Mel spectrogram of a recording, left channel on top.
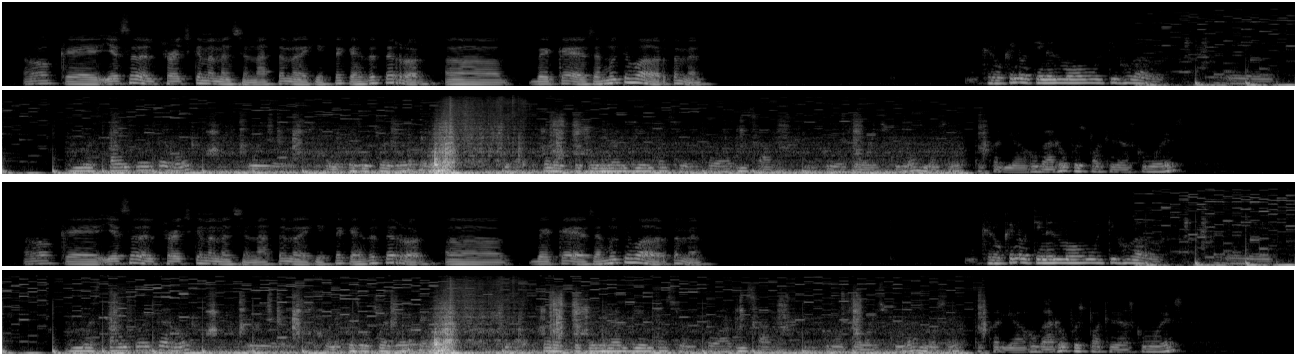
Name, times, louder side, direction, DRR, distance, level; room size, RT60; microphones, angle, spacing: voice 1, 0.2-7.0, left 2 dB, 35° left, 0.5 m, -35 dB
voice 2, 9.6-11.7 12.1-12.7 13.5-14.9 15.3-17.5 18.3-24.7, right 1 dB, 80° right, 0.7 m, -34 dB
sound 1, 11.3-22.8, right 3 dB, 35° right, 0.4 m, -34 dB
sound 2, 13.5-22.6, equal, 15° left, 0.9 m, -30 dB
3.2 x 2.4 x 3.5 m
head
